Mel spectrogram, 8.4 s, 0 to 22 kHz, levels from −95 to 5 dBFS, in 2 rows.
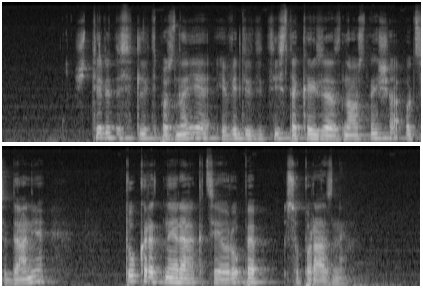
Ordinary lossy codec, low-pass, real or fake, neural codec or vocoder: none; 19.8 kHz; real; none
